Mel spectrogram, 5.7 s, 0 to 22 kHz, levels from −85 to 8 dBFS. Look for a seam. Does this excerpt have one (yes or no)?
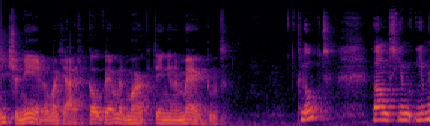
no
